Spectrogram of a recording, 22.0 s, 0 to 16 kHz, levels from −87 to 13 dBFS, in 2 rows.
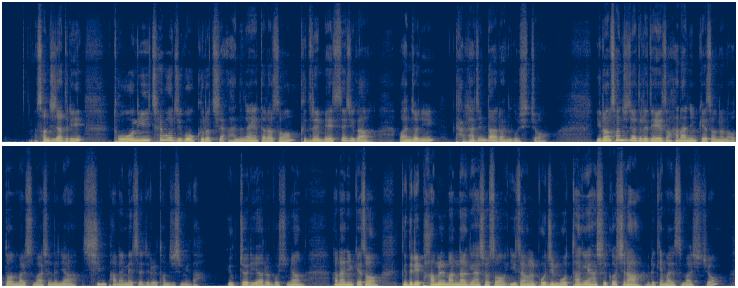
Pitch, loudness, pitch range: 155 Hz, -20 LUFS, 130-185 Hz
